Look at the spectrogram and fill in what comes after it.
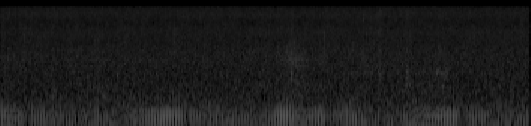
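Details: Norwegian Forest Cat purring as it feeds, a low continuous rumble swelling and fading in slow waves, with a few faint rustles on top.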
